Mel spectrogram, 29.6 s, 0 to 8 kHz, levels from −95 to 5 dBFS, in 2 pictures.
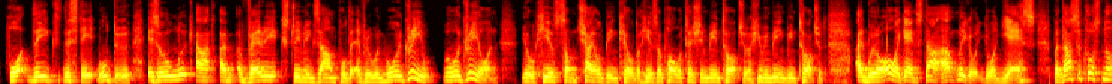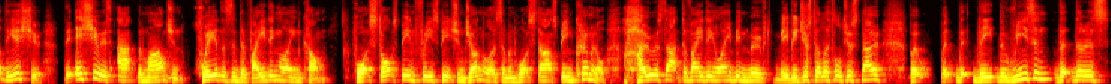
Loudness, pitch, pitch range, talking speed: -19 LUFS, 140 Hz, 130-160 Hz, 210 wpm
